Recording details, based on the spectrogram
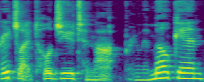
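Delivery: exasperated, frustrated, sharp snapping tone. Retelling how a frustrated mom reacted to spilled milk: imitating mom snapping. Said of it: "she snaps at me like".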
